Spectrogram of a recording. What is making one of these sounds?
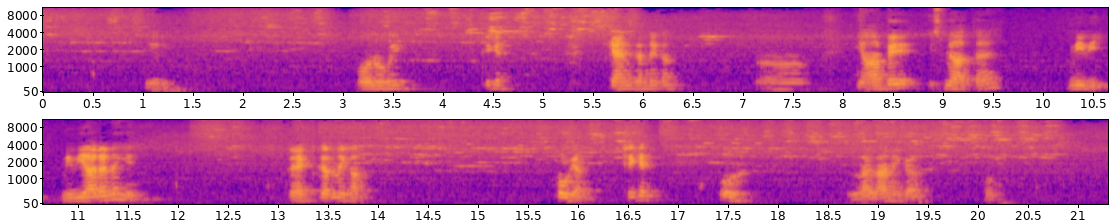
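A young man speaks calmly and close by, in short bursts with pauses.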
